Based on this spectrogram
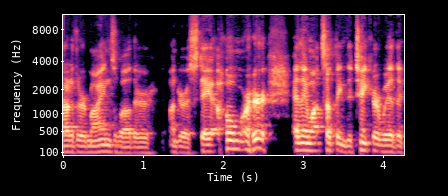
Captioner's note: chuckles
